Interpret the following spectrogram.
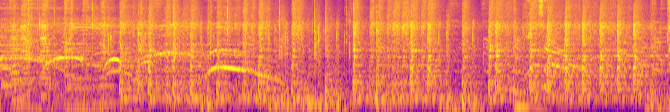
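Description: Live jazz band playing swing music, with a drum kit keeping a steady beat.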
